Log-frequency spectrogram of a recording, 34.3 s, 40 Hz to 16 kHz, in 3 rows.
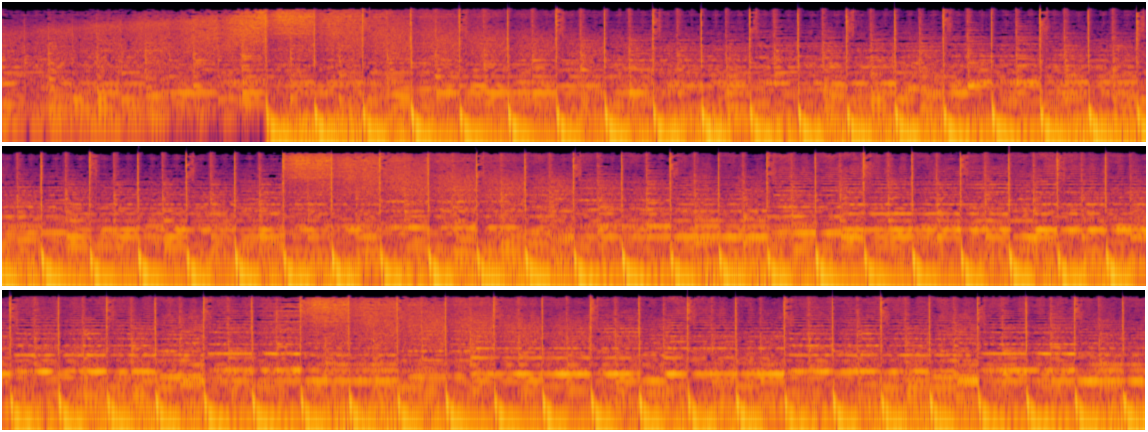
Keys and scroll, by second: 0.2 alt+Delete, 0.9 alt+super+Delete, 1.1 alt+super+d, 1.3 super+v, 1.9 alt+super+v, 4.9 shift+super+e, 21.0 super+t.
